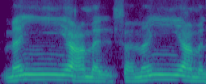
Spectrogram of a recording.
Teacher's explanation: C'est le nasillement, c'est quand ça sort absolument du nez.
